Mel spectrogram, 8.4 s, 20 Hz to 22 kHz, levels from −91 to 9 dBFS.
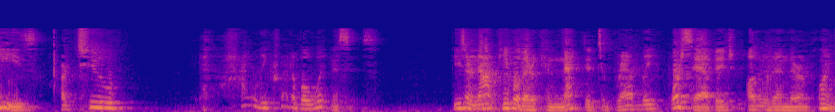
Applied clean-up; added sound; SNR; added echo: none; none; none; none.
